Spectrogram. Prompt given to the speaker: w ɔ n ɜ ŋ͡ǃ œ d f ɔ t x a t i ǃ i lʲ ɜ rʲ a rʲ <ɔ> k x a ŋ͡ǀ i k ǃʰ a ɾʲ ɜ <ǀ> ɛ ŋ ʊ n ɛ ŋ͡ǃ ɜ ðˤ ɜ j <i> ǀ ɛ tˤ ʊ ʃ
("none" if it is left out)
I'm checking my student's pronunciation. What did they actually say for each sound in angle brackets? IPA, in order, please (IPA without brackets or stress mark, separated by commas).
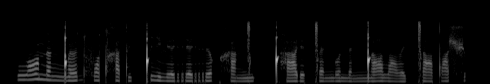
ɔ, ǀ, i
